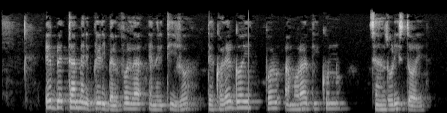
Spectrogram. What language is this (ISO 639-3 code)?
epo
